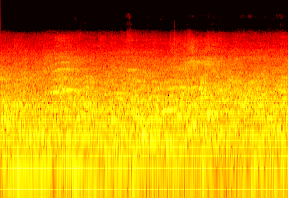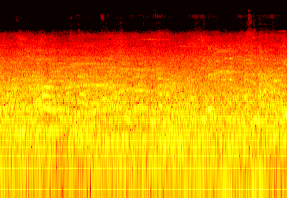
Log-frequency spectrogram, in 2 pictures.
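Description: A large crowd of children and adults chatters and shouts under an echoing roof.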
